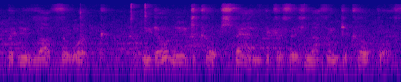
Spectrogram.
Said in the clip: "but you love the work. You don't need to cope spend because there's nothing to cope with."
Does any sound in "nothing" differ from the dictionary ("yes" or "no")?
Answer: no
